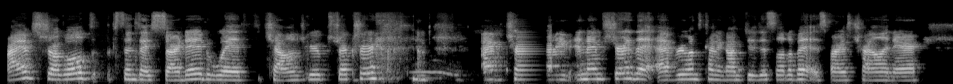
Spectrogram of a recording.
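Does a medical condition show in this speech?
No.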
